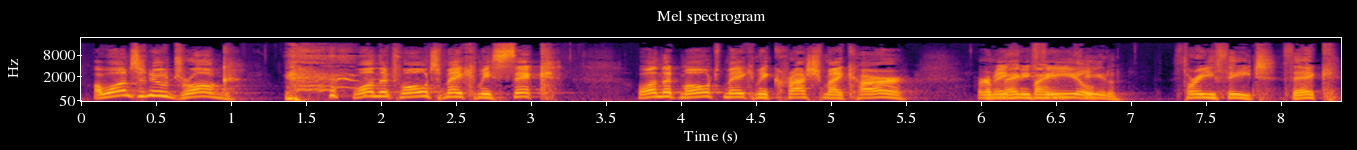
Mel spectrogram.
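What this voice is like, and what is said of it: Irish accent, Brendan Gleeson lisp. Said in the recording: “Your ... Irish ... I try to do the Brendan Gleeson thing where he does the little bit of a lisp ... It's just a little bit of a lisp”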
